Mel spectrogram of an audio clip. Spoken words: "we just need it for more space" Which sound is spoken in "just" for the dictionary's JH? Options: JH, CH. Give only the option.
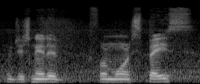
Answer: CH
